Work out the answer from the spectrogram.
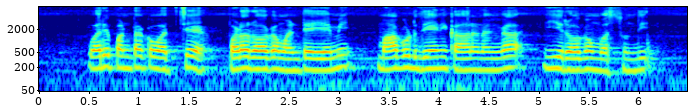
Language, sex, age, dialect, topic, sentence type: Telugu, male, 18-24, Southern, agriculture, question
